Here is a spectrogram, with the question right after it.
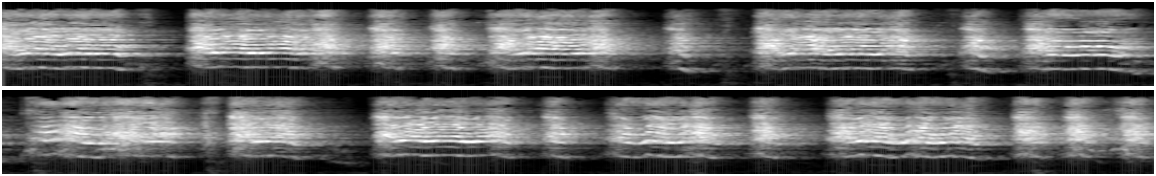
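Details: Pair of foxes in a fight, giving loud, grating, wavering screams in stacked harmonic bursts of roughly half a second to a second, separated by brief gaps, intense and continuous throughout.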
